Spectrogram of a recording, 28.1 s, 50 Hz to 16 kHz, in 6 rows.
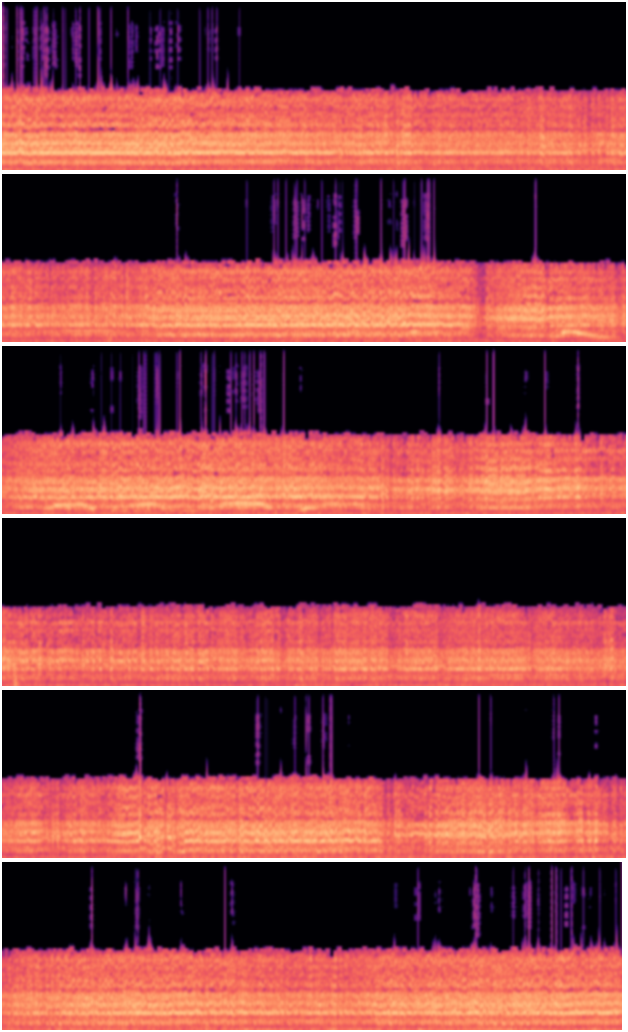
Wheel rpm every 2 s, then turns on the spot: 210, 230, 230, 210, 220, 210, 220, 230, 230, 230, 220, 220, 220, 220.
none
